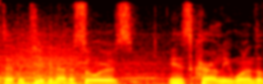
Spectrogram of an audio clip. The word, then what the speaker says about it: Giganotosaurus: The way it is said is you think it would be Giganotosaurus because it's a G, but the way it's actually said is Giganotosaurus, which makes it sound like it has a J in it.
